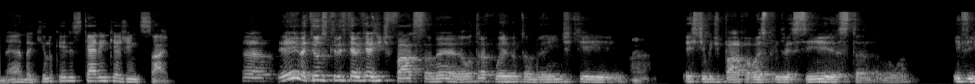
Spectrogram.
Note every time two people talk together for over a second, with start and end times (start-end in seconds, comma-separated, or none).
none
